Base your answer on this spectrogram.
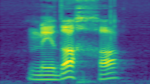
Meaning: pump
- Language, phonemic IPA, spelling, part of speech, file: Arabic, /mi.dˤax.xa/, مضخة, noun, Ar-مضخة.ogg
